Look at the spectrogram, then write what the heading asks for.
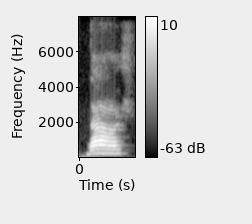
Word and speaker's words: Dag: In Dutch. Dag. It's almost like saying Dutch.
